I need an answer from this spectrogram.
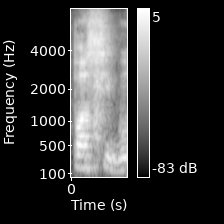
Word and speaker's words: possible: Possible, on ne prononce pas le E final.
